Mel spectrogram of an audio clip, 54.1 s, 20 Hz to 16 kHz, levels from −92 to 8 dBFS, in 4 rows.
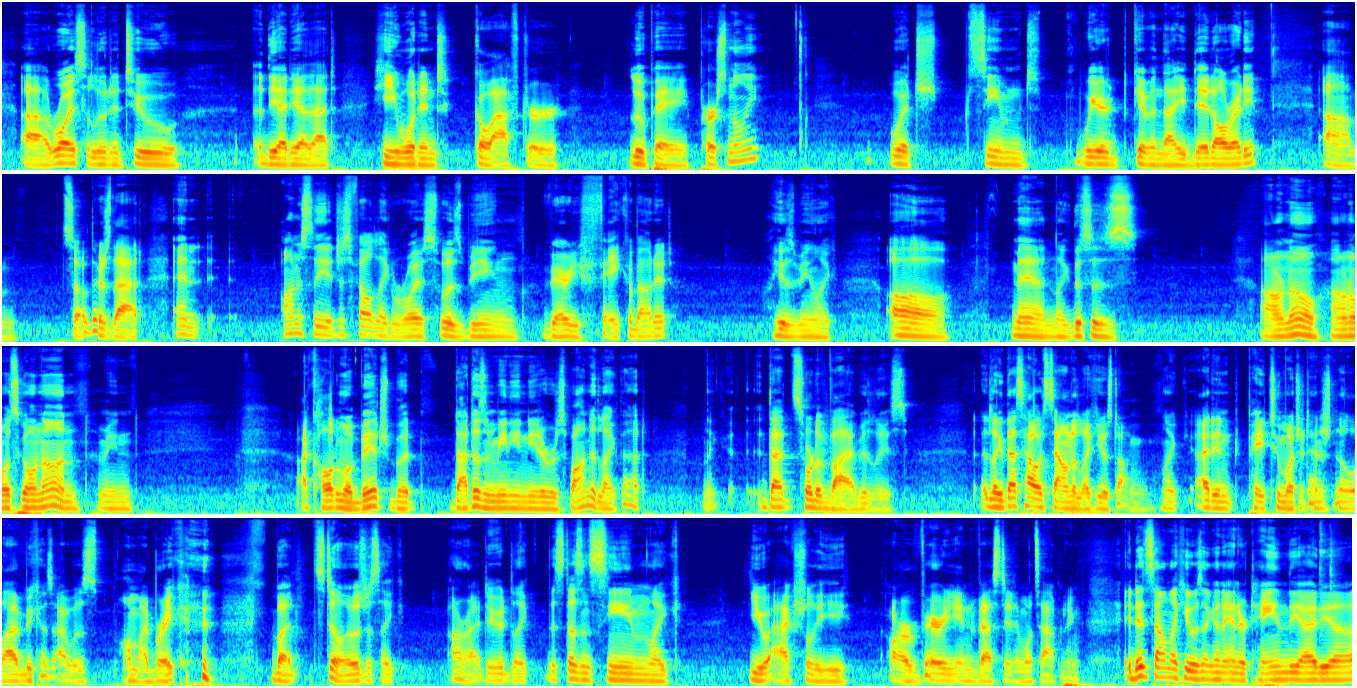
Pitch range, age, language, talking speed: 95-120 Hz, 20-39, English, 150 wpm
